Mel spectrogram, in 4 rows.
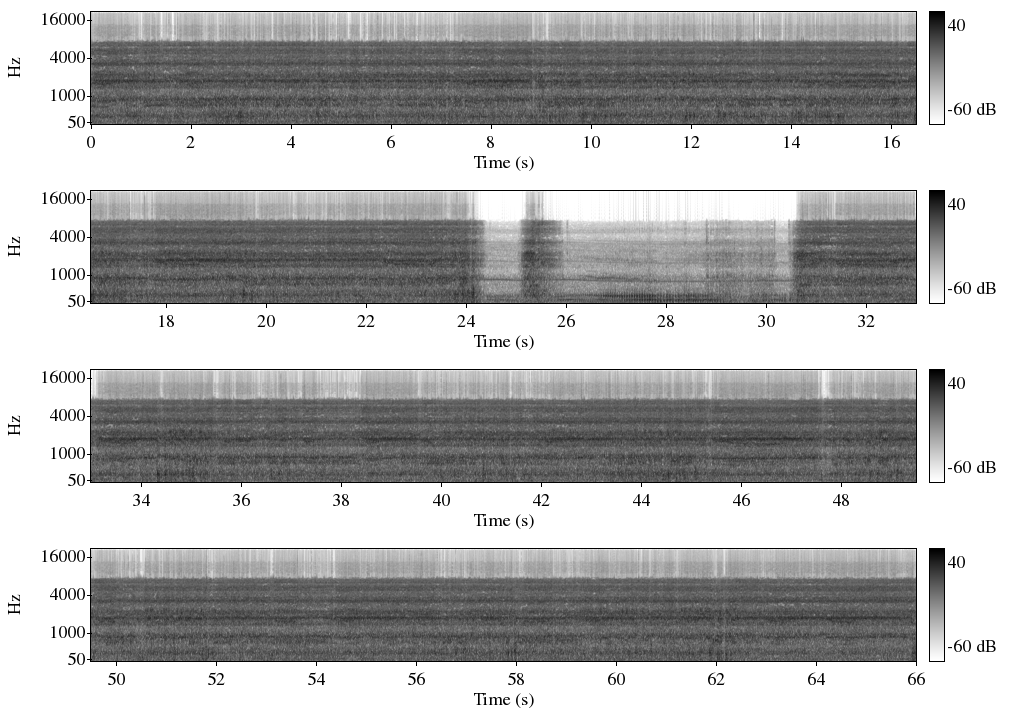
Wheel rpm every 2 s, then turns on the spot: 220, 230, 230, 230, 220, 230, 230, 210, 220, 220, 230, 200, 30, 0, 20, 150, 220, 230, 230, 220, 230, 230, 230, 220, 230, 220, 220, 230, 220, 220, 230, 230, 220.
28-30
